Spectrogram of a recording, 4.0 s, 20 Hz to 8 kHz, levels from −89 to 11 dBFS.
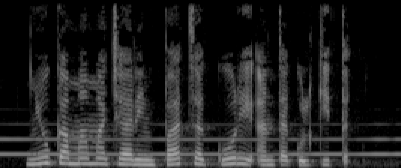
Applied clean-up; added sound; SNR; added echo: none; Wind instrument, woodwind instrument; 15 dB; none.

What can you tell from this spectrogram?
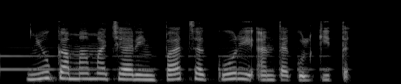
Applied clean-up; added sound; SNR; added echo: neural mask model RNNoise.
